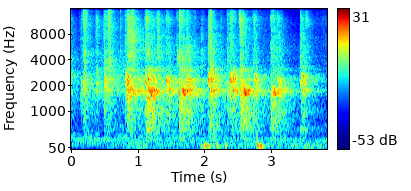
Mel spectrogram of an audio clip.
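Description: A church congregation claps in a loose, irregular rhythm, a string of close, crisp hand claps with occasional heavier thumps underneath, continuing steadily without speech.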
